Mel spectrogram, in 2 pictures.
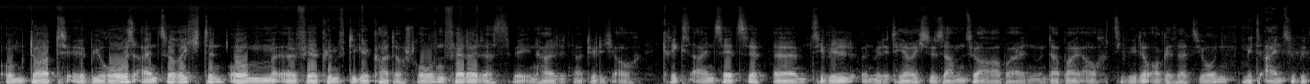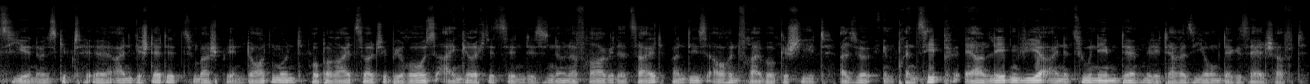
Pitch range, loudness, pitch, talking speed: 80-95 Hz, -23 LUFS, 85 Hz, 140 wpm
